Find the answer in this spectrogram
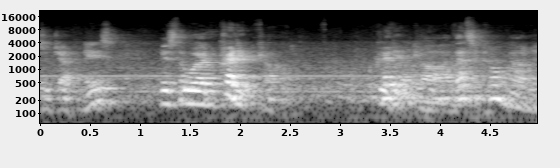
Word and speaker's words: credit card: And we hear the cardo, as if the main stress is on cardo. But in English it's on credit card, credit card, credit card, credit card, credit card.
